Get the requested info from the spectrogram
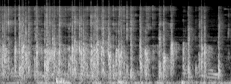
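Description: A small group of people clapping their hands: a quick, uneven patter of sharp claps.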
